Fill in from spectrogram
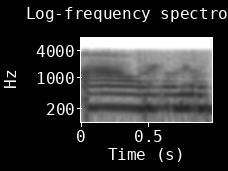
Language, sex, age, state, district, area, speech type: Malayalam, female, 18-30, Kerala, Kottayam, rural, conversation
